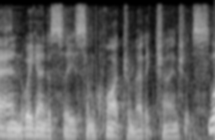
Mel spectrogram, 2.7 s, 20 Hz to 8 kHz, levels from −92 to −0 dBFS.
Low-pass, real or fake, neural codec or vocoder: 7.2 kHz; fake; vocoder, 22.05 kHz, 80 mel bands, WaveNeXt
